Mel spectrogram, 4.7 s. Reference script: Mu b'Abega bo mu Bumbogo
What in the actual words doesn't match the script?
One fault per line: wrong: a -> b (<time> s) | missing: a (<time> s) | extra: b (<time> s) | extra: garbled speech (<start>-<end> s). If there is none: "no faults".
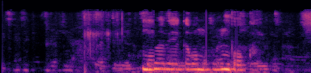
no faults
